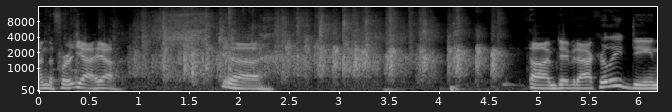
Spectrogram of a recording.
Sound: audience applauding

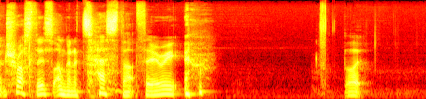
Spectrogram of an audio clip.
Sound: laughs

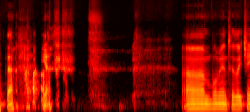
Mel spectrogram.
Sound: all laugh

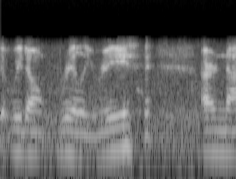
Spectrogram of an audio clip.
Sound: chuckle

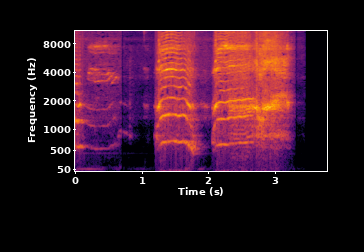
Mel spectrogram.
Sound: screams

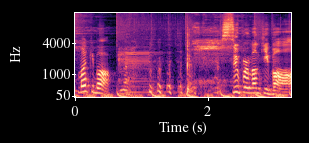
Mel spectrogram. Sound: buzzer rings; buzzer; laughs

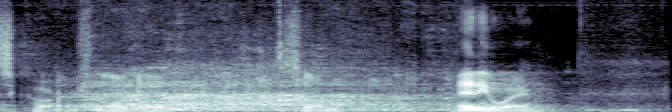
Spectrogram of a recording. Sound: laughter

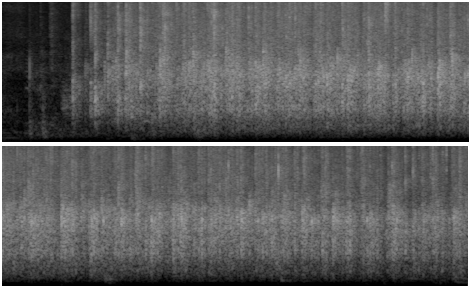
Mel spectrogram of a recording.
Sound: applause

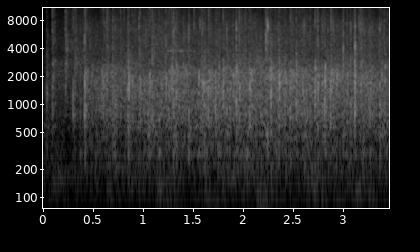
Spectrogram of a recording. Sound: applause

